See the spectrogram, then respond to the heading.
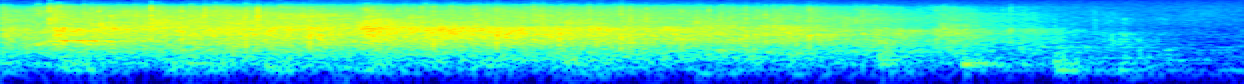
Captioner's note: applause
